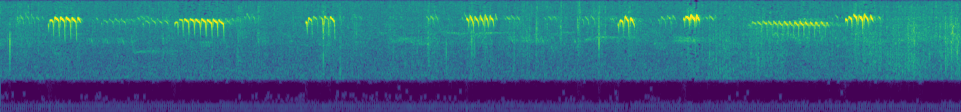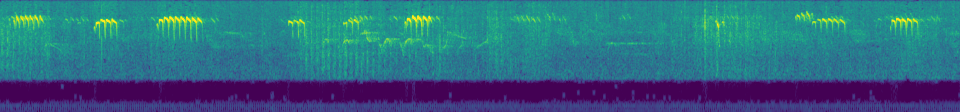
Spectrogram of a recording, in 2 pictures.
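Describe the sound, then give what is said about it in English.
Many high, thin buzzing trills from waxwings, repeated in quick bursts about once a second, overlapping like a flock calling, with no voices. “Their most famous call is a high, rapid, buzzing trill of sharp notes, which can sound like a small bell.”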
